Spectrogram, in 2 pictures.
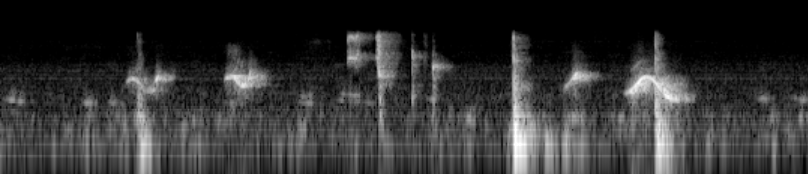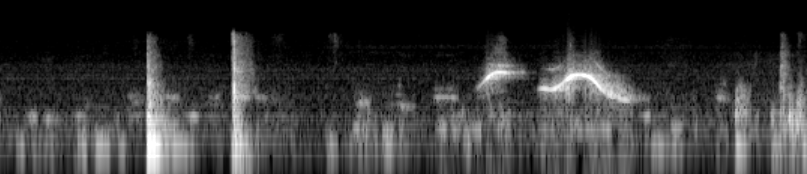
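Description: Sharp clicks and knocks of trading cards being handled and tapped on a tabletop, with several short whistled calls that slide up and then down in pitch, the longest near the end.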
